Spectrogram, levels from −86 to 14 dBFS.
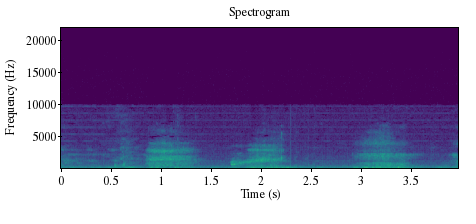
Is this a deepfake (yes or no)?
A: no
